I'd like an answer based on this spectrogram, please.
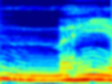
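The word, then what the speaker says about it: know: तो के एन और डब्ल्यू को हम कनो नहीं पढ़ेंगे बल्कि इसका के है जो वो साइलेंट रहेगा।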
